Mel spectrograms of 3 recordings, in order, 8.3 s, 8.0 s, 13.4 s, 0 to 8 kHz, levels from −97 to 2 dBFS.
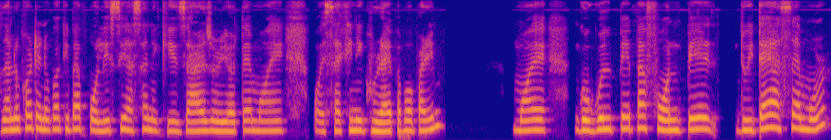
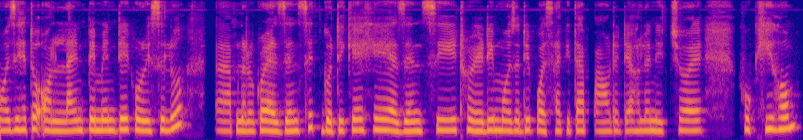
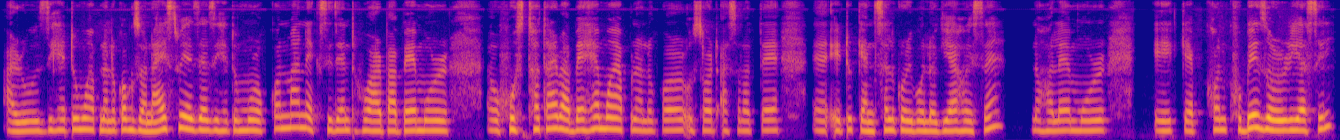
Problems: constant background noise, echo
